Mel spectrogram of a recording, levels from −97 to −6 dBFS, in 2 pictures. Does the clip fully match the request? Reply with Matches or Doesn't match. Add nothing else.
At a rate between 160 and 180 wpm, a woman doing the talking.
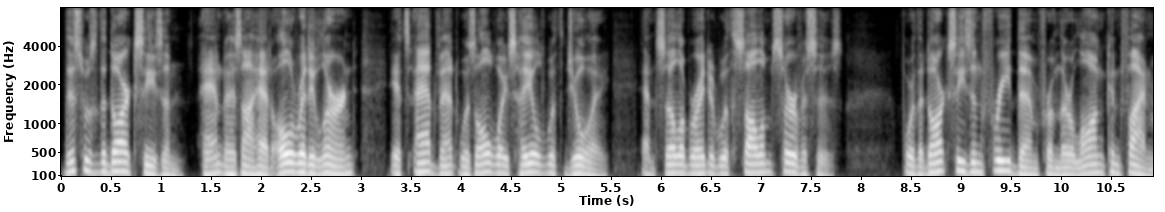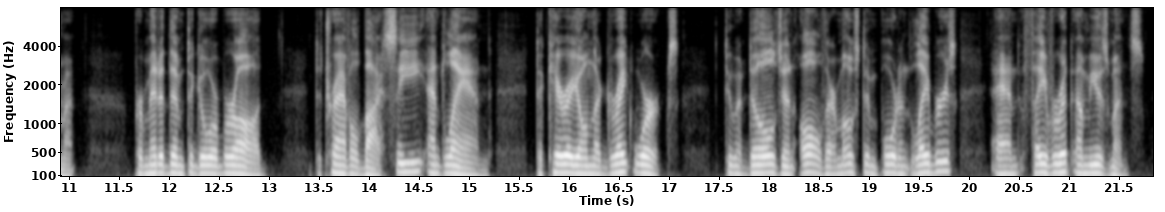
Doesn't match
